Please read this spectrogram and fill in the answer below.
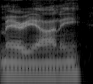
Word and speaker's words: Mariani: to it today i have my friend robert mariani i asked you just a second ago how i pronounced your name but uh tell me tell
